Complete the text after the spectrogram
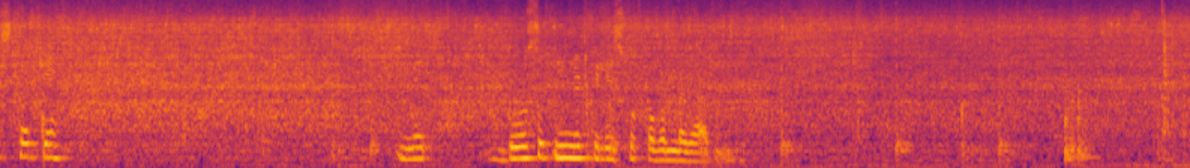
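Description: A wooden spoon stirs and scrapes through thick sauce.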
